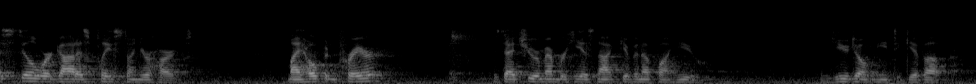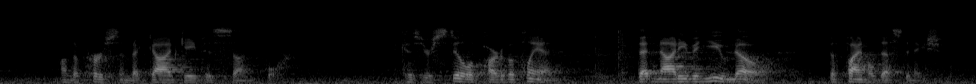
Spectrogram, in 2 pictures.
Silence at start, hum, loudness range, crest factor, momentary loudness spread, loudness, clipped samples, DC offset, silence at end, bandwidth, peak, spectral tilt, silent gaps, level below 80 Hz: 0 s; none; 6 LU; 20 dB; 24 LU; -41 LUFS; under 0.1%; under 0.1%; 0 s; 6.2 kHz; -22 dBFS; -4.5 dB/octave; none; -64 dBFS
